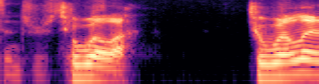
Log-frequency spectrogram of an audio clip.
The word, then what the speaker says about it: Tooele: Tooele is how you say it, and it's not spelled anything like that at all.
